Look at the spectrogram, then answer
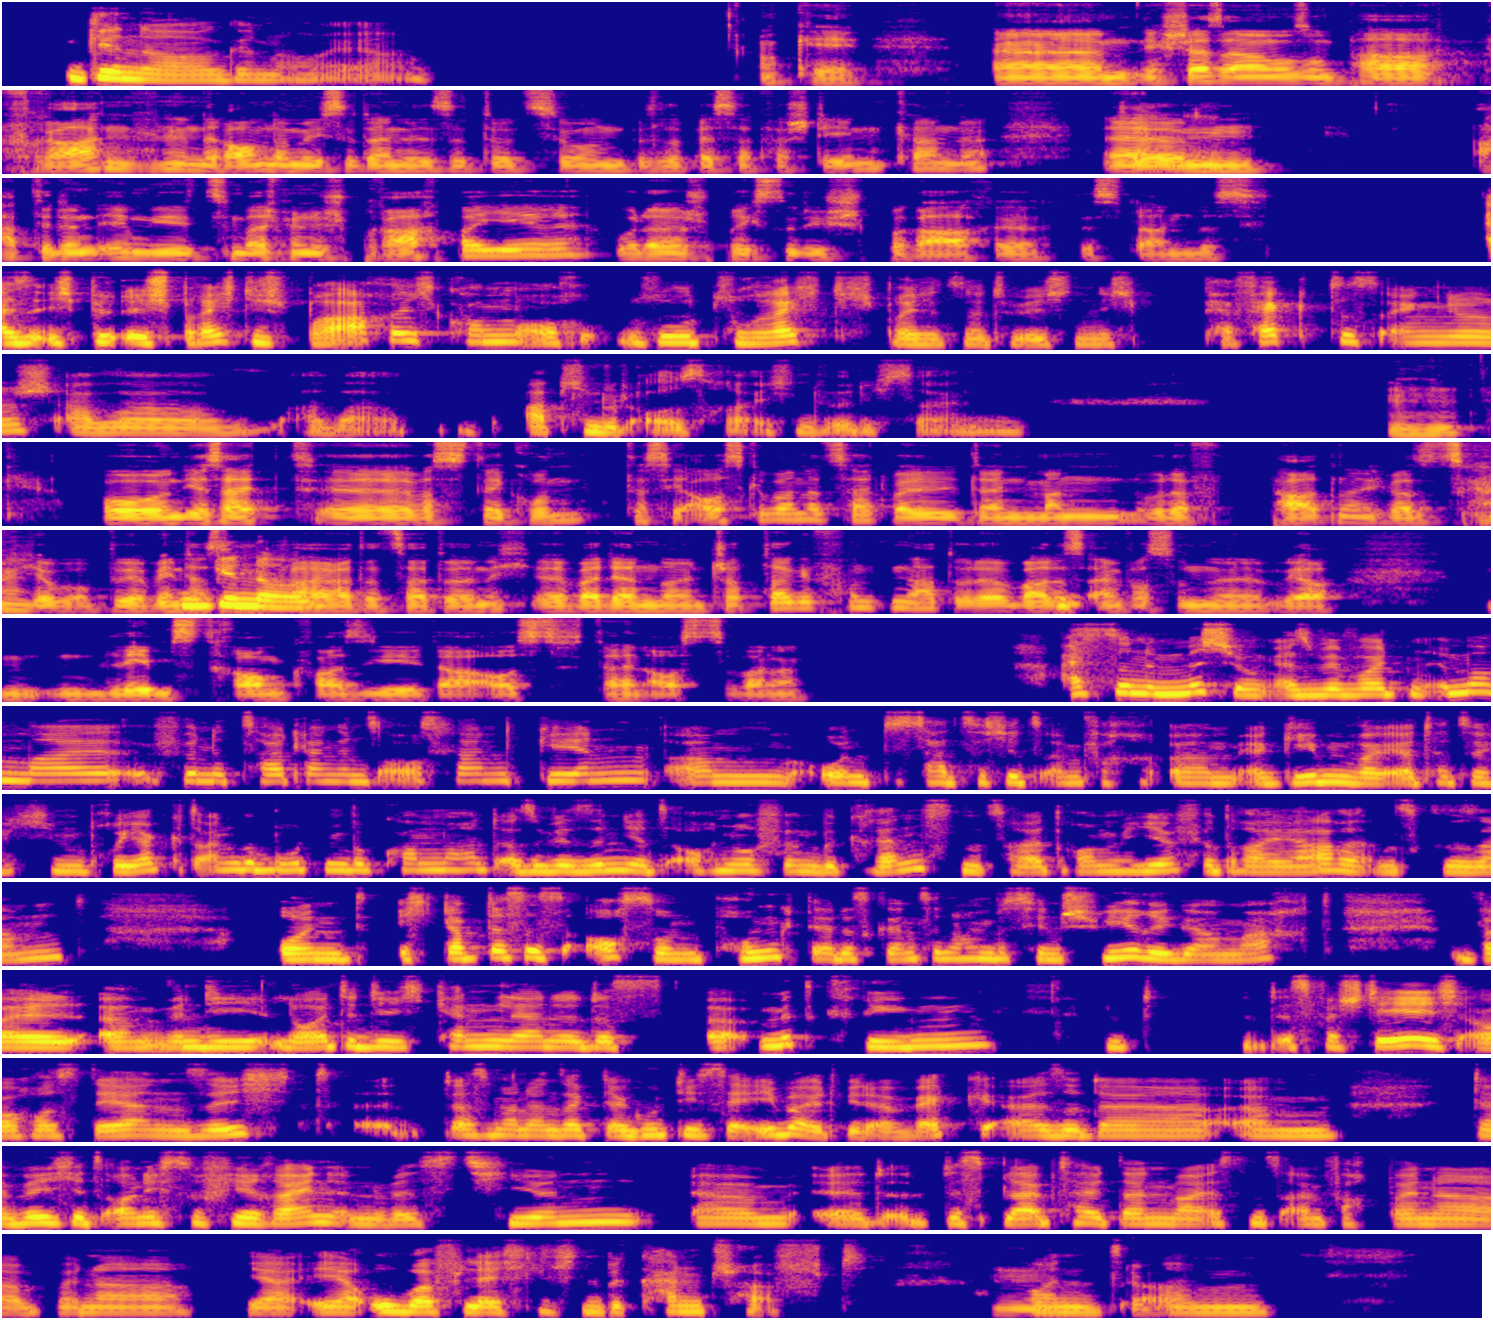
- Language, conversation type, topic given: German, advice, Wie kann ich meine soziale Unsicherheit überwinden, um im Erwachsenenalter leichter neue Freundschaften zu schließen?
- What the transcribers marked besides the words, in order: other background noise; laughing while speaking: "in den"; tapping; laughing while speaking: "gar nicht"; unintelligible speech; unintelligible speech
